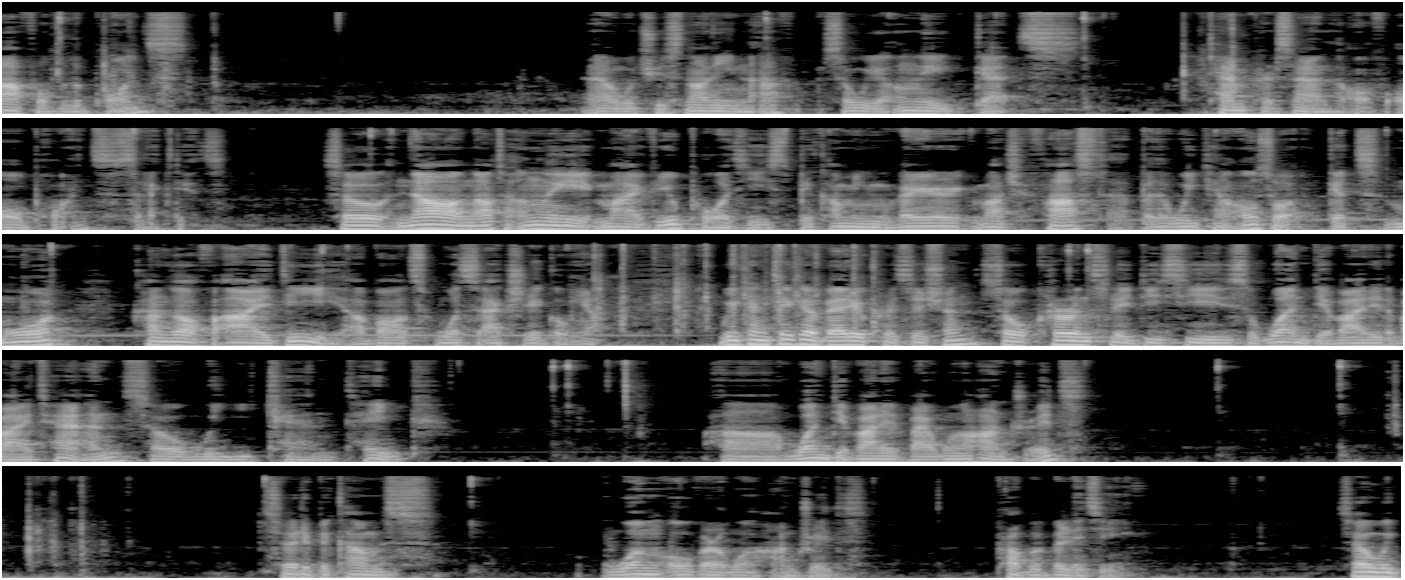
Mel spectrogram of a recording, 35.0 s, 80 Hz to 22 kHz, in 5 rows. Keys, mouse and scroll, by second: 0.7 shift+space, 2.7 space, 4.1-6.1 drag, 6.1 shift+space, 7.8-10.9 middle drag, 13.3 space, 14.3-18.4 middle drag, 18.4 ctrl+a, 24.0-27.8 drag, 28.4 shift+space, 29.4-30.7 middle drag, 30.7-33.7 scroll down 1.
